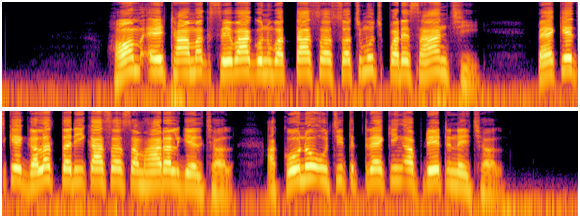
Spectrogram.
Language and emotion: Maithili, angry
